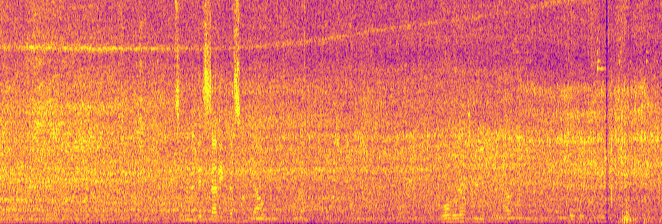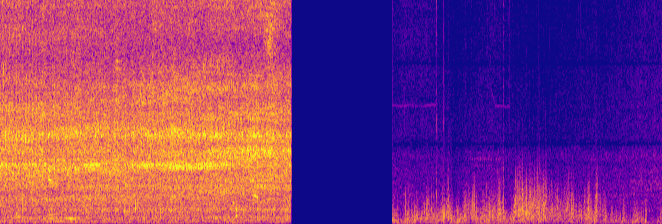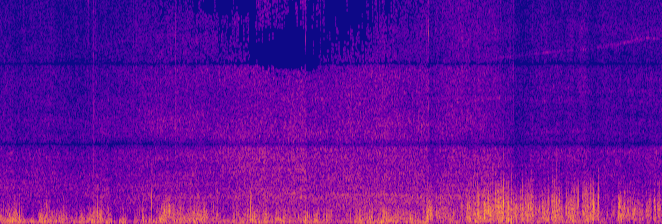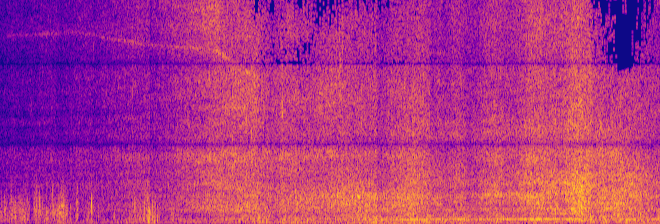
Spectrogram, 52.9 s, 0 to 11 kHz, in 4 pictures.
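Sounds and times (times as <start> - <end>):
truck engine drone: 0.0 - 19.1, 21.4 - 52.9
trucks rumbling past: 0.0 - 19.1, 23.6 - 52.9
wind buffeting microphone: 0.0 - 19.1, 21.1 - 52.9.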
